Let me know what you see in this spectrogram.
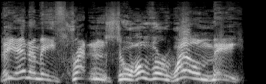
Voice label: Crew Near Death, Male; Warframe; Railjack Crew; Arbiters Hexis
